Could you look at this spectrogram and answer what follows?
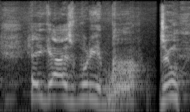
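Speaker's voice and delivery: imitating a man who burps as he talks; burping mid-sentence. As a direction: let a fake belch interrupt the sentence. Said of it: "he burps mid-sentence".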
